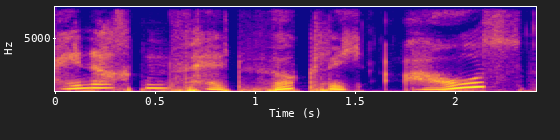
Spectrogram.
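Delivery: soft whispered question, rising on aus; murmured to herself. Acted. Jasmin murmurs to herself alone, whispered question. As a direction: mutter it under your breath in disbelief. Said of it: "murmelte Jasmin vor sich hin".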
